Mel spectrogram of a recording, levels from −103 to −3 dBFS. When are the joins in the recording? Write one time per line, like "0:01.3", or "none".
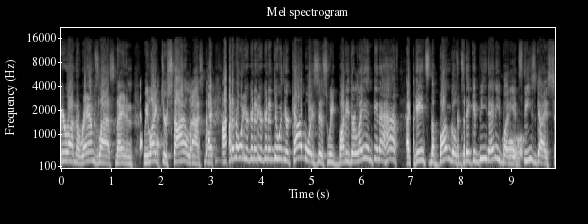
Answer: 0:03.9
0:06.2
